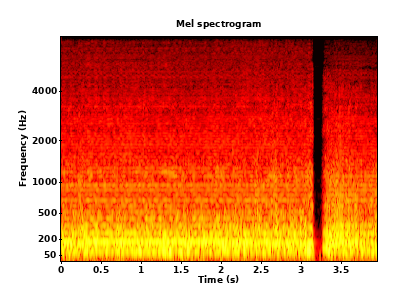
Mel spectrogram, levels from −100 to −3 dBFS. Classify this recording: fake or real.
fake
